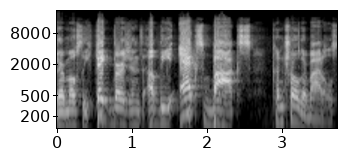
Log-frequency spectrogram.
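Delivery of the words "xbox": accent on the word xbox. Arguing that pc controllers copy console ones, stress on xbox. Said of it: "Why did you say it like that?".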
